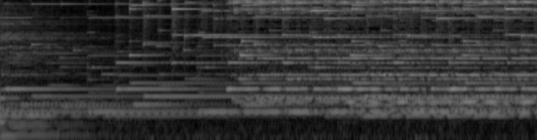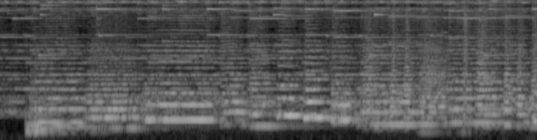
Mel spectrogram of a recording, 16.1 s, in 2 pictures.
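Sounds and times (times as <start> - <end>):
fanfare: 8.4 - 16.1.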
